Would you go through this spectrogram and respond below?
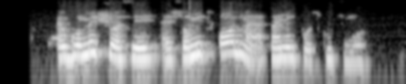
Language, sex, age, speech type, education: Nigerian Pidgin, male, 30-45, read, secondary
